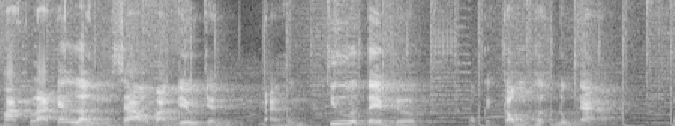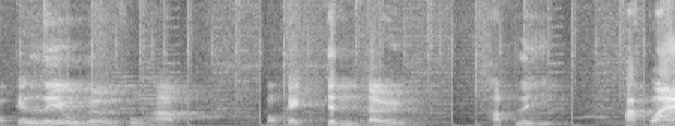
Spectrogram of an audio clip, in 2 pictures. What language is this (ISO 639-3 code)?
vie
